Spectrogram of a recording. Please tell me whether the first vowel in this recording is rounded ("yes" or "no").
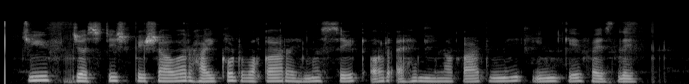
no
